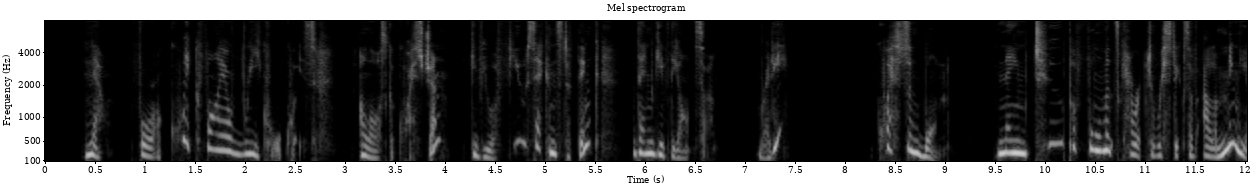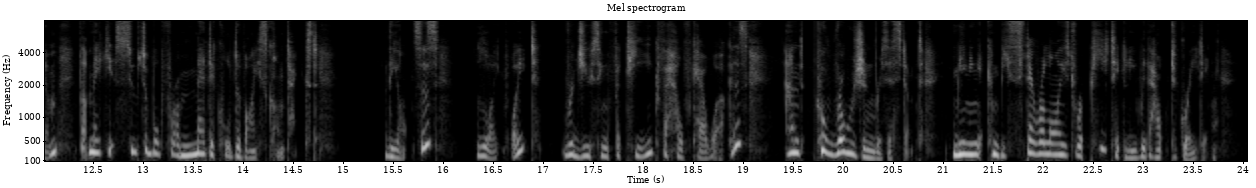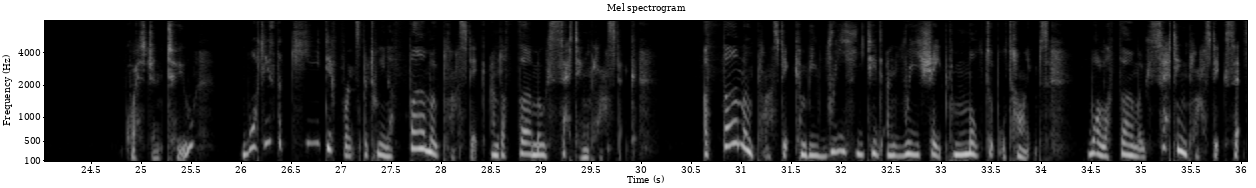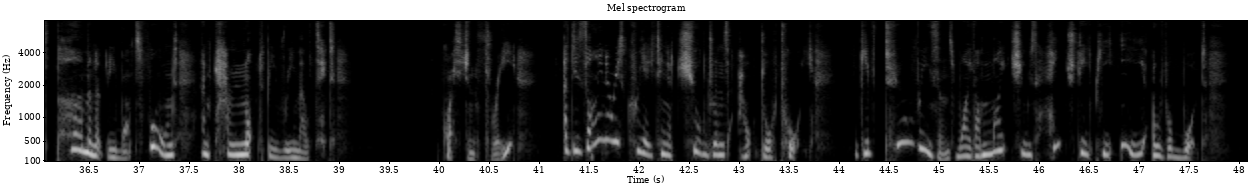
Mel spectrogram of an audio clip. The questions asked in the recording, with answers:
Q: Name two performance characteristics of aluminium that make it suitable for a medical device context.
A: lightweight, reducing fatigue for healthcare workers, and corrosion resistant, meaning it can be sterilised repeatedly without degrading.

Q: What is the key difference between a thermoplastic and a thermosetting plastic?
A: A thermoplastic can be reheated and reshaped multiple times, while a thermosetting plastic sets permanently once formed and cannot be remelted.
